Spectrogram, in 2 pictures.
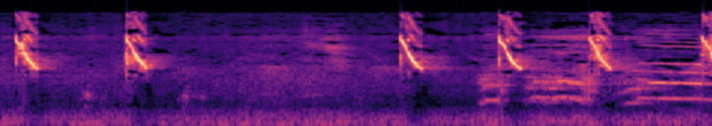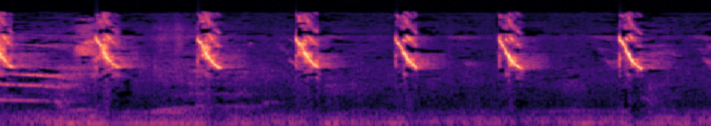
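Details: Petir-type long-tailed shrike singing actively, with mimicry of labet and canary. Crisp high down-slurred whistles repeat about every two-thirds of a second. A brief lower, drawn-out phrase sounds near the middle.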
